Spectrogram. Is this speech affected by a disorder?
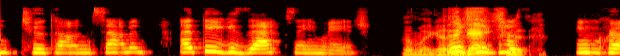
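Yes: ALS; atypical case.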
